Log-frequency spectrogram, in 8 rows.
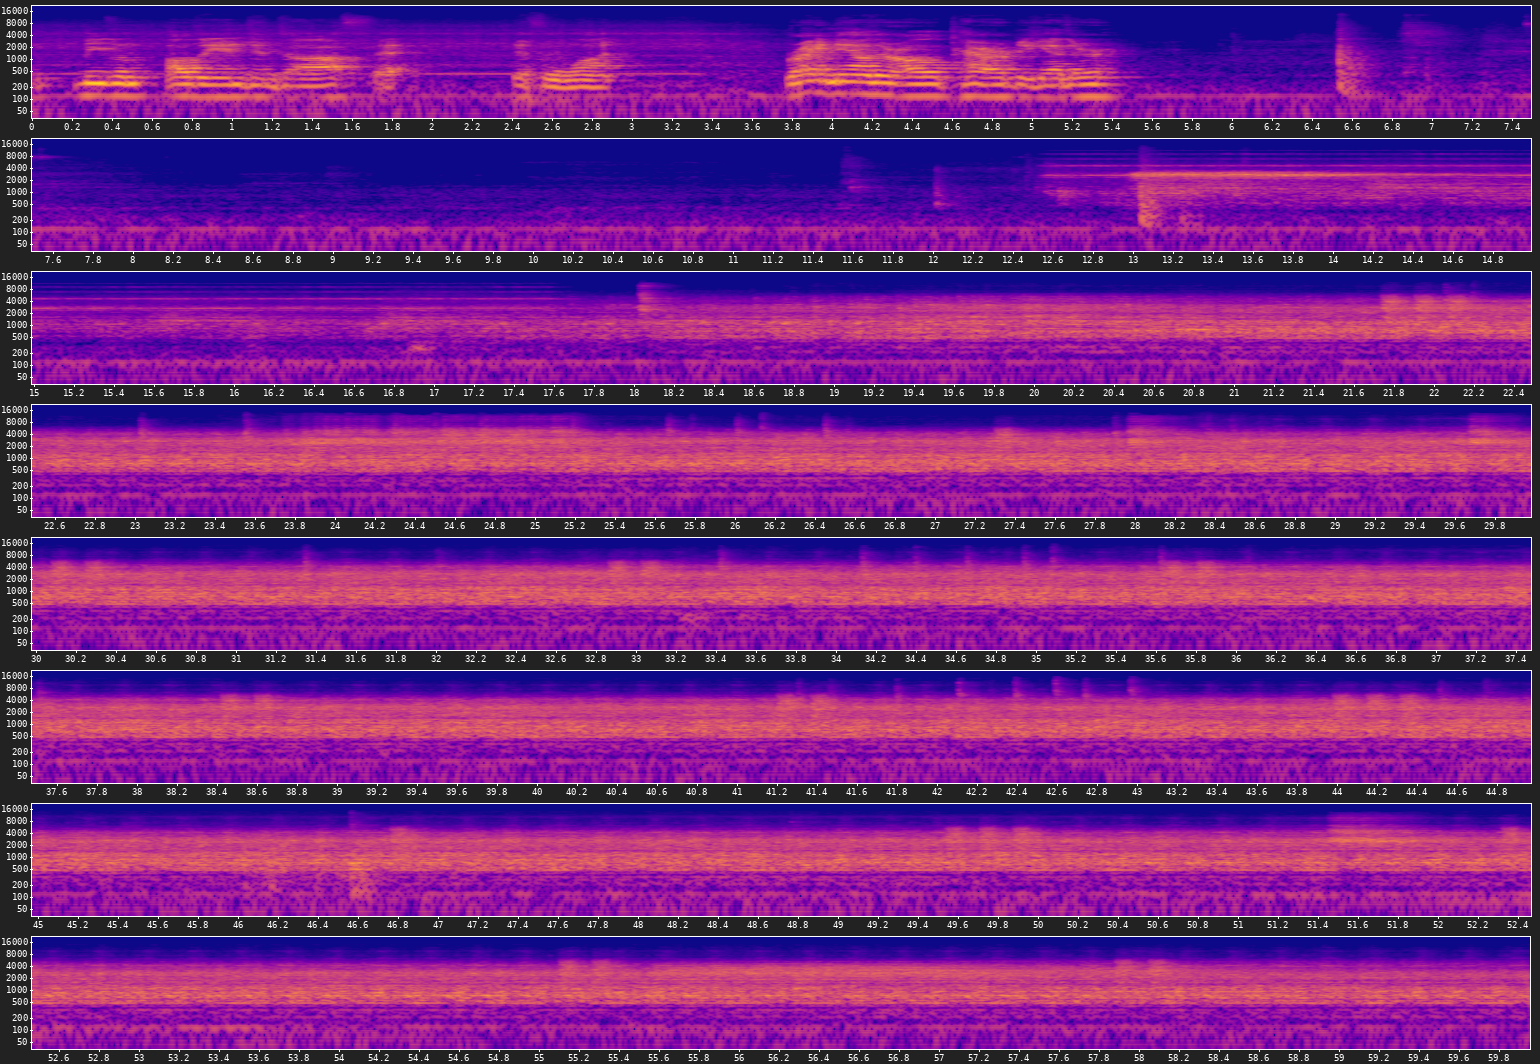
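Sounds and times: high whistle-like tone: 12.5 - 17.7.

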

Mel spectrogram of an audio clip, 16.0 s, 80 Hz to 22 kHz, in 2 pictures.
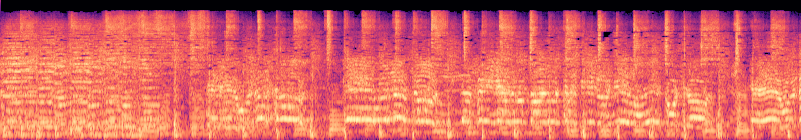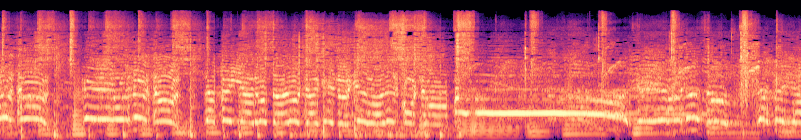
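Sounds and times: crowd singing and shouting: 0.0 - 16.0
street brass band playing: 0.0 - 16.0.

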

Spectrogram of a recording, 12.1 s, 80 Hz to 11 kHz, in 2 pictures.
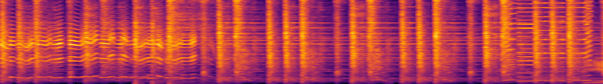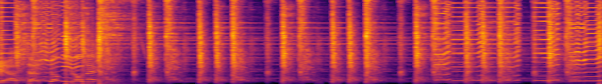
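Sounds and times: drum strikes: 5.4 - 8.4.

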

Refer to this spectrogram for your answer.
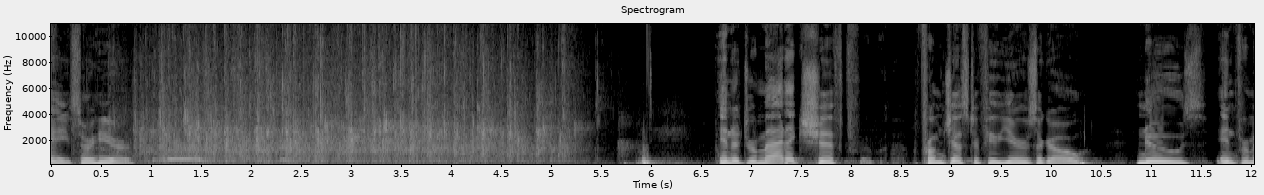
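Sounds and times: audience applauding: 0.7 - 5.5.

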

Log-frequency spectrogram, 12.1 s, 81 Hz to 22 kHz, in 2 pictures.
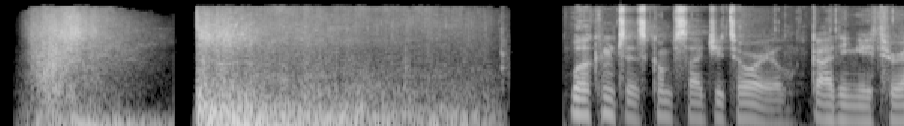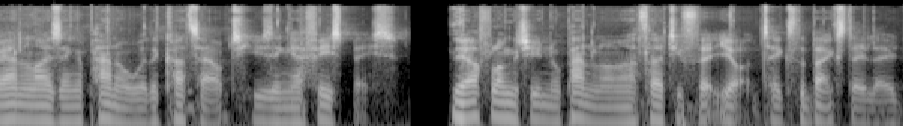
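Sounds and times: heavy impact with low boom: 1.3 - 3.4.

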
